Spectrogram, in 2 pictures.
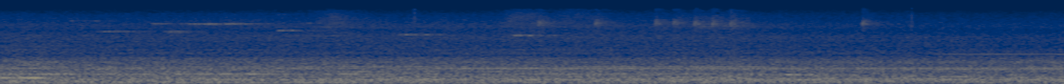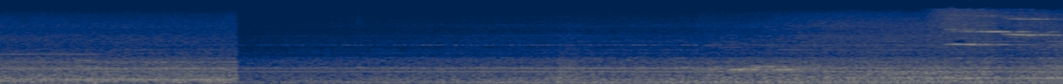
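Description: Electric suburban train in an underground station: its motor whine falls away as it comes to a stop, then the standing train hums steadily with a few faint high squeaks. The sound drops suddenly about nine seconds in, and a quieter steady hum builds back up toward the end.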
